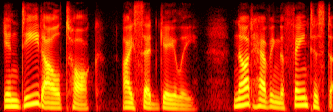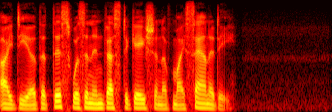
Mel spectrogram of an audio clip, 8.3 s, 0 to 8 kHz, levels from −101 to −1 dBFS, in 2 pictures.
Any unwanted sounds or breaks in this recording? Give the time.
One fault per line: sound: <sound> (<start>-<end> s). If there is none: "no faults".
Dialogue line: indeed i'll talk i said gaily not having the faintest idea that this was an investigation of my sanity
no faults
